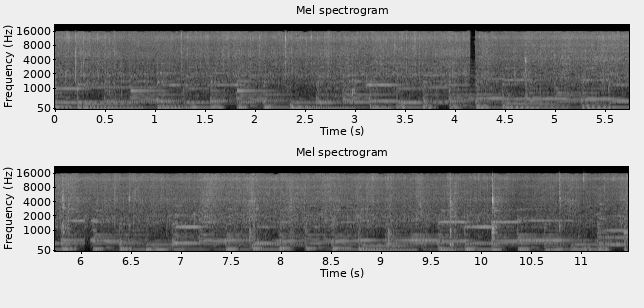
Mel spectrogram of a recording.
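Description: Fried rice sizzling in a hot wok as a metal spoon stirs and scrapes it around the pan, with a sharp knock about four seconds in. Background music plays throughout.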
